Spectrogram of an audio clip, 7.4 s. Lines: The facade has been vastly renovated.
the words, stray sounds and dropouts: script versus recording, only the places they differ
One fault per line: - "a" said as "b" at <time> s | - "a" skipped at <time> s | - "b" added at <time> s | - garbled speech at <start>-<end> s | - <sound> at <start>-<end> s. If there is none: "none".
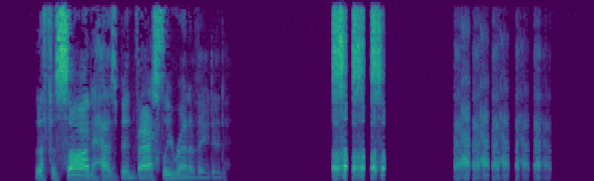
- laugh at 4.2-4.8 s
- laugh at 5.7-6.9 s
